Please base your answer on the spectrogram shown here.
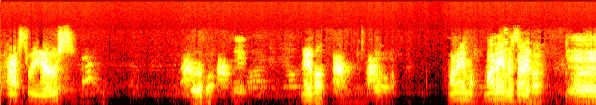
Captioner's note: Ella continues barking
